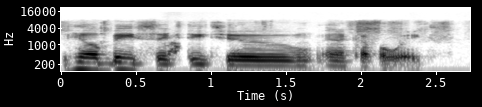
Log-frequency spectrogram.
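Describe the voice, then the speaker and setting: A man's voice: sits low, a little slow, dark tone. A man in his late twenties hosting a casual chat show, joking and swearing freely with his friends. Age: 20s. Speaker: podcast host. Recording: dull lo-fi sound with faint noise.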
